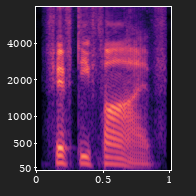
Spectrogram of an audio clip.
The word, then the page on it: LV: American English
